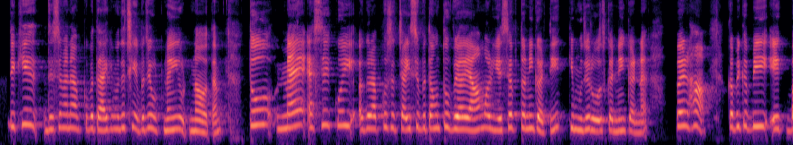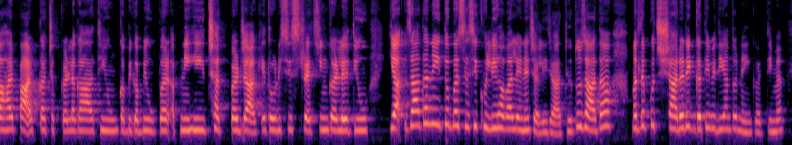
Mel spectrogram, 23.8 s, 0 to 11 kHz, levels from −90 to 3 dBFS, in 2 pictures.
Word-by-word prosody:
देखिए, 335 +3 +1 0.2
जैसे 260 +4 -3
मैंने 285 0 -2
आपको 275 0 -5
बताया 255 -3 +2
कि 265 - -9
मुझे 265 +2 -4
6 280 -1 -1
बजे 260 +3 -2
उठना 255 -3 -3
ही 255 +2 +2
उठना 230 -2 -2
होता 190 -1 -1
है। 225 - -9 0.4
तो 345 +1 +1
मैं 285 +3 +7 0.2
ऐसे 340 +4 -3
कोई 335 0 0 0.2
अगर 275 +2 +2
आपको 270 +2 -2
सच्चाई 270 -2 -1
से 295 +3 -1
बताऊँ 275 0 -2
तो 300 - -2
व्यायाम 255 +1 +6
और 275 - 0
ये 240 -1 +1
सब 290 +3 -2
तो 280 - +1
नहीं 275 0 -1
करती 250 +2 +1 0.2
कि 275 - -1
मुझे 250 0 -1
रोज़ 225 -2 +1
करना 230 -2 -1
ही 235 - +1
करना 210 -4 -1
है। - - -5 0.4
पर 320 +1 +5
हाँ, 330 +1 +1 0.3
कभी-कभी 315 +1 +2 0.2
एक 265 0 -1
बाहर 250 0 +3
पार्क 230 - +4
का 245 - -1
चक्कर 240 -2 -6
लगा 235 0 -2
आती 230 +1 -6
हूँ। 230 0 -6
कभी-कभी 230 0 -4
ऊपर 230 +1 -2
अपनी 235 -1 -2
ही 245 0 0
छत 250 -3 +1
पर 240 -1 +4
जाके 235 0 +2
थोड़ी-सी 245 +1 -3
स्ट्रेचिंग 250 0 -1
कर 240 -2 +3
लेती 235 0 +2
हूँ। 235 0 -4 0.4
या 280 -1 +9
ज़्यादा 330 +4 +3
नहीं 365 -2 +1
तो 355 - 0
बस 325 -1 0
ऐसी 305 +1 -1
खुली 280 -1 0
हवा 265 -2 +1
लेने 245 -1 -1
चली 200 -2 -5
जाती 195 +1 -5
हूँ। 220 - -8
तो 310 - -1
ज़्यादा 285 +1 +3 0.4
मतलब 295 +2 +2
कुछ 340 0 0
शारीरिक 275 +1 +4
गतिविधियाँ 265 -1 0
तो 265 - -4
नहीं 210 -5 -9
करती 205 +1 -12
मैं। 220 +1 -6
255 Hz, 210 wpm, -23 LUFS, 235-285 Hz, 0.4 s, या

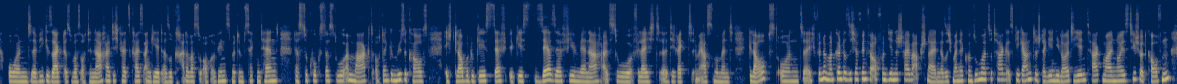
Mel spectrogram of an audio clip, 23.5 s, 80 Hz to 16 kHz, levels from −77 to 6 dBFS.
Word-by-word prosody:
Und, 165 -1 +2
ja, 165 -1 +2
wie 180 +1 -3
gesagt, 165 -2 +3
also, 165 0 -5
was 165 0 -2
auch - - -4
den 160 0 -4
Nachhaltigkeitsreis 180 +1 0
angeht, 165 -1 +1
also, 160 +1 -2
grade 180 - -3
was 170 0 -2
du - - -6
auch 165 - -4
erwähnst 180 +2 -2
mit 170 0 -2
dem 170 -1 -3
Secondhand, 180 +1 0 0.3
dass 175 0 -5
du 195 - -2
guckst, 190 +1 -5
dass 190 0 -1
du 190 0 0
am 210 -1 +3
Markt 180 +1 +1
auch - - -6
dein 200 0 -1
Gemüse 215 +2 +3
kaufst. 180 -2 -3 0.3
Ich 170 -1 -3
glaube, 180 +1 +3
du 180 0 -1
gehst 185 +1 +1
sehr 180 +1 +4
v 180 - -14
gehst 180 +1 -1
sehr, 190 +6 +5
sehr 185 -3 +2
viel 185 +1 0
mehr 165 -1 0
nach, 165 +2 +1
als - - -4
du 165 -2 +1
vielleicht, 165 0 -1
äh, - - -2
direkt 160 -1 -4
im - - -4
1. 165 +2 -2
Moment 155 -1 -3 0.3
glaubst. 245 +11 +1
Und, 180 0 -1
äh, - - +1
ich - - -6
finde, 245 +3 +5
man 225 -1 +3
könnte 250 0 +4
sich 235 +1 -1
auf 230 - -2
jeden 250 0 +5
Fall 235 -1 +1
auch - - -3
von 230 -1 +2
dir 230 +1 +3
'ne 225 0 +3
Scheibe 225 -1 -1
abschneiden. 160 -4 -2
Also, 160 +1 -2
ich 170 - -7
meine, 180 0 0
der 190 - -2
Konsum 200 +4 +1
heutzutage 235 0 -1
ist - - -7
gigantisch, 210 +1 0
da 175 - -3
gehen 190 +2 0
die 190 - +4
Leute 185 +1 -1
jeden 200 +3 +2
Tag 195 -1 -2
mal 190 -2 +3
'n - - +2
neues 195 +1 0
T-Shirt 245 +1 -1
kaufen. 180 +10 +3
180 Hz, 220 wpm, -24 LUFS, 170-200 Hz, 0.3 s, sehr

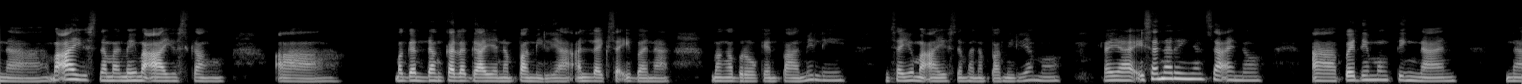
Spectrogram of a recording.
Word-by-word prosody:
na 145 -2 -4
maayos 225 -2 +6
naman, 180 -1 0
may 180 - +3
maayos 165 -2 +4
kang, 155 -1 -4 0.5
ah, 145 0 -4 0.5
magandang 175 -1 +2
kalagayan 160 -3 +3
ng 150 - -4
pamilya, 150 -2 -1
unlike 160 -1 -1
sa - - -3
iba 155 -1 -3
na 145 +1 -5 0.4
mga 160 0 -1
broken 150 -1 -3
family. 185 +5 -4 0.4
Sa'yo 175 +3 -2
maayos 155 0 +1
naman 155 -1 -3
ang 150 - -9
pamilya 155 +6 -5
mo. 175 -1 -8 0.4
Kaya 190 0 +2
isa 250 +4 +2
na 270 +1 +6
rin 255 -1 +4
'yan 250 - -1
sa 215 -5 +2
ano, 185 -2 -5 0.5
ah, 170 -1 +1
puwede 195 +1 +3
mong 210 0 -2
tingnan 165 -4 -2 0.5
na 160 0 -3
165 Hz, 140 wpm, -23 LUFS, 150-185 Hz, 0.5 s, maayos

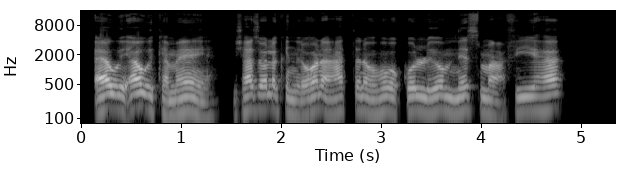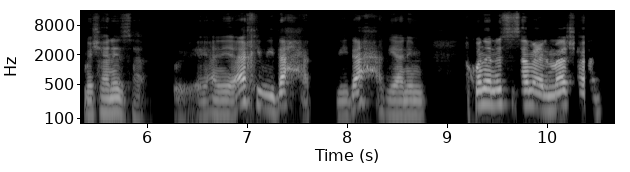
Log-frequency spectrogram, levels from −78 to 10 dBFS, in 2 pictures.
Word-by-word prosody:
أوي، 155 -1 +7
أوي 160 -3 +7
كمان. 115 -3 -1 0.2
مش 115 +3 -12
عايز 150 +1 +3
أقول 150 +1 +1
لك 145 -1 -3
إن 120 -2 -6
لو 115 - +4
أنا - - +3
قعدت 130 +4 0
أنا 140 -1 -1
وهو 130 +2 -2
كل 140 -1 -2
يوم 135 -1 -2
نسمع 125 -7 -2
فيها، 140 +5 -1 0.5
مش 115 +2 -8
هنزهق. 125 -3 -5 0.2
ويعني 115 +1 -11
يا 115 - +2
أخي 220 +11 -1
بيضحّك، 175 - -1 0.2
بيضحك. 115 +2 -3
يعني 115 0 -5
م 115 0 -10 0.4
أكون 180 +2 +1
أنا 190 -1 +2
لسه 195 -1 -6
سامع 180 -1 +3
المشهد 160 -3 0
135 Hz, 175 wpm, -23 LUFS, 115-155 Hz, 0.5 s, أوي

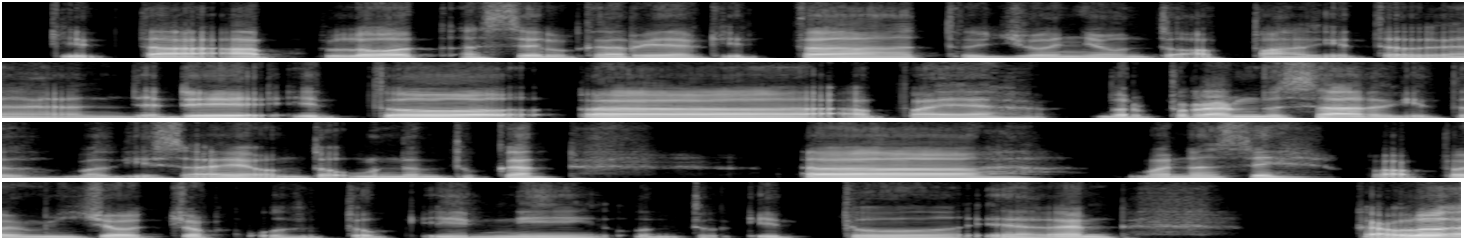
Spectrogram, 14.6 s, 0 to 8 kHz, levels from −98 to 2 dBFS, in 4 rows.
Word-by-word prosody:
kita - - +1
upload - - +1
hasil 115 0 -4
karya 115 -1 -1
kita, 160 - 0
tujuannya 120 -1 -5
untuk - - -7
apa. 105 -1 -4
gitu - - -6
kan. 105 +1 -4
Jadi, 130 +1 +4
itu, 170 +9 +5 0.2
eee, 120 -2 +5
apa 110 -1 -3
ya, 115 +2 0 0.2
berperan 130 +2 +2
besar 130 -1 +3
gitu, 105 -2 -8
bagi 110 +1 -8
saya, 120 +6 -1
untuk 120 0 -5
menentukan, 120 +7 -2 0.6
eee, 160 +1 +6 0.4
mana 140 +6 -3
sih 195 +1 -2 0.2
platform 120 -1 -2
cocok 120 +1 -1
untuk 115 -2 -8
ini, 130 +7 -3
untuk 120 0 -10
itu. 145 +6 -3
Iya 115 0 -2
kan, 125 +2 +3 0.6
kalau, 210 - +6
120 Hz, 140 wpm, -24 LUFS, 115-140 Hz, 0.6 s, eee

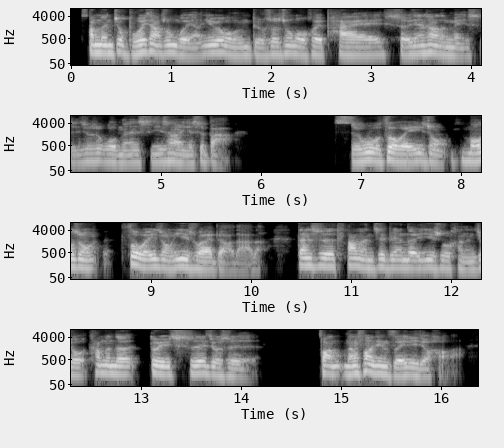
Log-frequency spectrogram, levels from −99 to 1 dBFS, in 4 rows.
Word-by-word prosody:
他 145 - +3
们 140 -1 +5
就 150 +1 +3
不 125 +1 -3
会 150 - +6
像 155 -4 +3
中 145 +1 +1
国 120 -3 +2
一 - - -3
样， 110 +4 -7
因 140 - +1
为 145 - +4
我 130 -3 +2
们 115 0 -5
比 115 - -9
如 110 - -5
说 125 +1 -3
中 135 +2 -3
国 115 -3 0
会 115 - +2
拍 120 0 0
舌 120 - -3
尖 135 +2 -1
上 145 -2 +2
的 125 - -4
美 110 -2 -5
食， 110 0 -9
就 125 +2 -8
是 130 - -6
我 120 -2 -2
们 110 0 -7
实 115 +1 -7
际 120 - -6
上 120 -3 -3
也 110 - -7
是 - - -7
把 - - -7 1.1
食 120 - -5
物 135 0 +2
作 125 - +5
为 120 0 +4
一 - - -2
种 120 -2 -5
某 130 +1 +2
种 130 -2 0 0.2
作 175 -3 +4
为 140 -1 +4
一 - - +4
种 130 -2 -2
艺 140 0 +5
术 125 -2 0
来 110 0 +5
表 - - -5
达 - - -10
的， - - -15 0.3
但 160 -1 +3
是 150 -1 +2
他 155 +2 +1
们 135 -3 -1
这 145 +2 -2
边 130 0 -3
的 125 -1 +4
艺 130 +1 -2
术 125 -1 -2
可 120 0 -10
能 110 0 -7
就 125 +1 -1
他 160 - -4
们 150 -1 +2
的， 140 -1 +2
对 145 -3 +3
于 - - +1
吃 145 +1 0
就 130 -2 -2
是， 115 -1 -3
呃， - - -24 0.6
放 140 -2 +2
能 140 +2 +3
放 175 0 +4
进 140 -2 +2
嘴 120 -2 +2
里 125 -1 -1
就 110 -1 -3
好 - - -11
了， - - -22
130 Hz, 310 characters per minute, -23 LUFS, 120-140 Hz, 1.1 s, 会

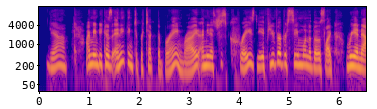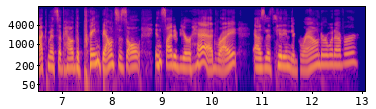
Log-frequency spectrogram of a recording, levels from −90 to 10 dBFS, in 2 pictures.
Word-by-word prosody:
Yeah. 195 +1 -5 0.4
I 210 - 0
mean, 230 0 +3
because 225 -1 0
anything 240 +3 -1
to - - -10
protect 175 +2 -8
the 140 - -8
brain, 190 - -3
right? 130 +11 -1
I 200 - -1
mean, 210 0 +2
it's 195 - -4
just 245 -1 -7
crazy, 190 +2 -3
if 195 +3 -2
you've 240 +1 -2
ever 235 -3 +3
seen 225 +1 -2
one 215 -3 -1
of 185 - -2
those, 170 -2 0
like, 145 -1 -3 0.2
reenactments 185 -2 +4
of 165 - 0
how 175 +2 +1
the 180 -1 +1
brain 235 +3 +3
bounces 210 -4 +2
all 190 +1 +2 0.3
inside 220 -3 +2
of 200 -3 +1
your 170 -1 +1
head, 190 - +4
right, 170 +9 +2 0.3
as 175 -1 +1
it's 175 0 -3
hitting 200 -3 +2
the 150 -4 -5
ground 155 +10 -2
or 225 0 -1
whatever. 235 +3 -4
195 Hz, 195 wpm, -21 LUFS, 175-225 Hz, 0.4 s, reenactments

